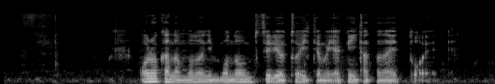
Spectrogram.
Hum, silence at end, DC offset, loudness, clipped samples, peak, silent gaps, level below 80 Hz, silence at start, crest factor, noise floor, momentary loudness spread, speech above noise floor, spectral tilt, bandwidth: none; 0.6 s; under 0.1%; -25 LUFS; under 0.1%; -8 dBFS; none; -50 dBFS; 0.35 s; 20 dB; -56 dBFS; 8 LU; 31 dB; -6.5 dB/octave; 11.5 kHz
